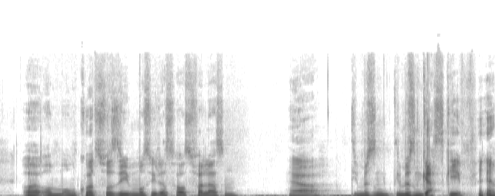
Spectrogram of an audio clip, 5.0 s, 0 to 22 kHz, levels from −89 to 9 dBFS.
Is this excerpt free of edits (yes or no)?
yes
